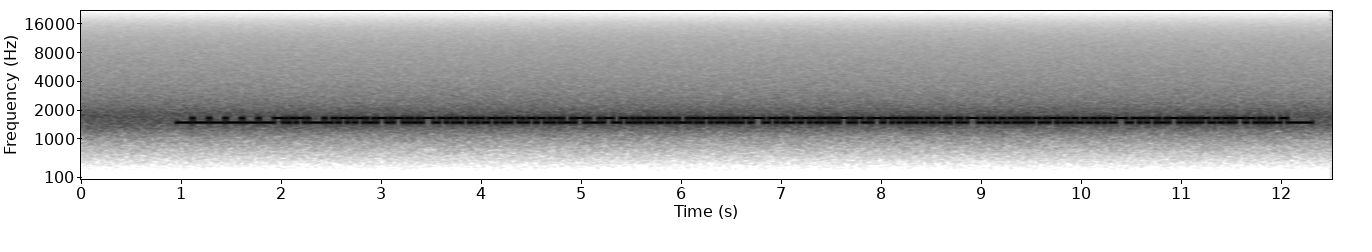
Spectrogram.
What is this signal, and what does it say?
RTTY (45.45 baud, 170 Hz shift), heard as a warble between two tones, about 1550 Hz centre, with radio static and a narrow filter. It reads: U HEEFT AL AANGEKONDIGD DAT U DEZE RICHTLIJN WILT HERZIEN.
